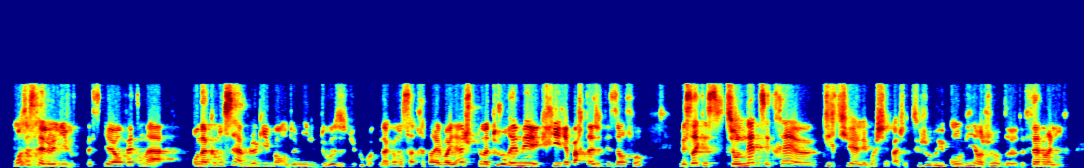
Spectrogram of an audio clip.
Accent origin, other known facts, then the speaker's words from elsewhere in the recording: Switzerland; moved away; j'ai 32 ans, on vient de Suisse tous les deux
